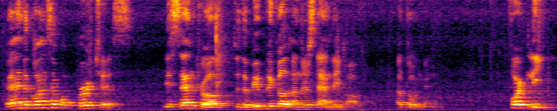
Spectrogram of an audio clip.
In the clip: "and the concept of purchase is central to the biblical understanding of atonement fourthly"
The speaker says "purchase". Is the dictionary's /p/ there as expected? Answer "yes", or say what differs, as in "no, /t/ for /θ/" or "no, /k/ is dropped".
yes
